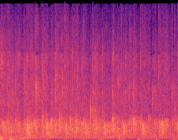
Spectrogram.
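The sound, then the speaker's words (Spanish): Steady applause from a crowd at a religious service, applauding 'our Father', a dense continuous patter of many hands clapping at an even loudness for a few seconds, with no voices standing out. “Démosle un aplauso bien fuerte a nuestro Padre.”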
